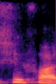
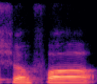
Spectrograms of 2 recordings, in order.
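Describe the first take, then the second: First: The first vowel is an 'i' sound. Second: The first vowel is an 'a' sound. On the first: The speaker calls it wrong. "ये शिफा नहीं है" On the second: The speaker calls it right. "ये है शफा"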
